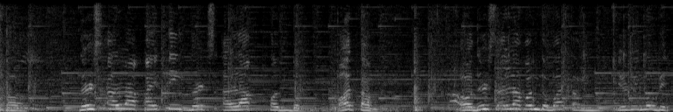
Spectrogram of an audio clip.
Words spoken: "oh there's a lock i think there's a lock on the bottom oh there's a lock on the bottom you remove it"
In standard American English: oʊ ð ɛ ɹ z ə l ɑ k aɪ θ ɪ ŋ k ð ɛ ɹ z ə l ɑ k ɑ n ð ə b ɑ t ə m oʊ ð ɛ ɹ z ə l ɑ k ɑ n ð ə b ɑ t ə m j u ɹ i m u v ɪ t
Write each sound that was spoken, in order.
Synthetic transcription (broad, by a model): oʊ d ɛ ɹ s ə l ɑ k aɪ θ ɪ ŋ k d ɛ ɹ s ə l ɑ k ɑ n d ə b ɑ t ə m oʊ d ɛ ɹ s ə l ɑ k ɑ n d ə b ɑ t ə m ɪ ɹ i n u b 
